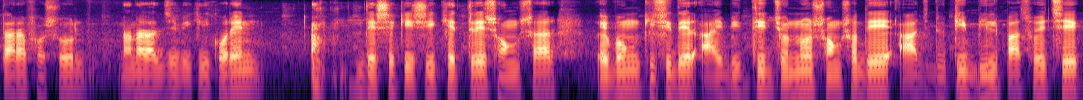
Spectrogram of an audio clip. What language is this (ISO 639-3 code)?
ben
